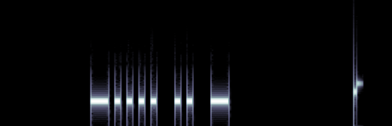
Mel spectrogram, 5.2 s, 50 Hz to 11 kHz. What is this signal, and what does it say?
Morse code, heard as a keyed tone, about 15 wpm, 700 Hz. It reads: 6IT
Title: Three Challenging Letter-Number Combinations 15wpm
